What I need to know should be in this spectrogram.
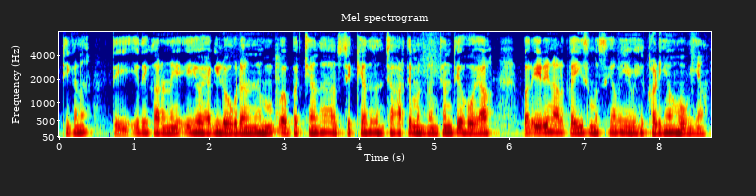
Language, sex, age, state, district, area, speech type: Punjabi, male, 30-45, Punjab, Jalandhar, urban, spontaneous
